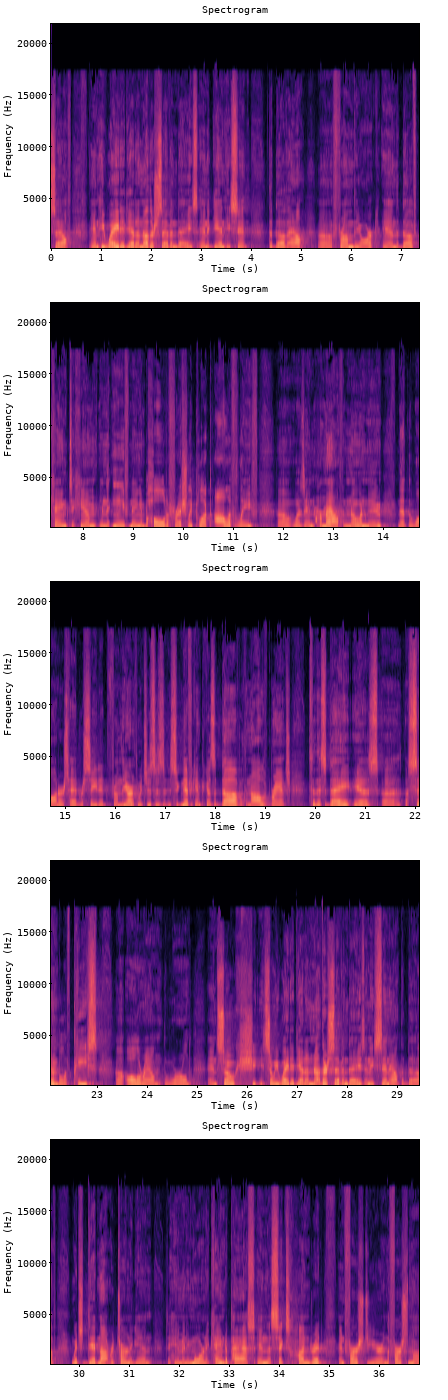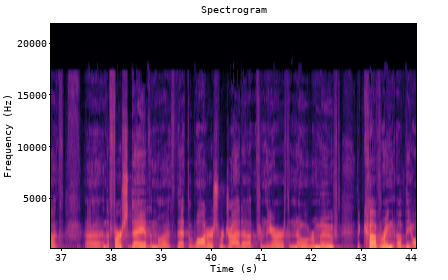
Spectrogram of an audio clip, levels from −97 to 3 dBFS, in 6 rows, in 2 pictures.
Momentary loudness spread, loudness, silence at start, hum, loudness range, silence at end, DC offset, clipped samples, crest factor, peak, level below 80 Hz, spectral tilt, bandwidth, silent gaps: 11 LU; -27 LUFS; 0 s; none; 4 LU; 0 s; under 0.1%; under 0.1%; 24 dB; -4 dBFS; -66 dBFS; -4 dB/octave; 18 kHz; none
